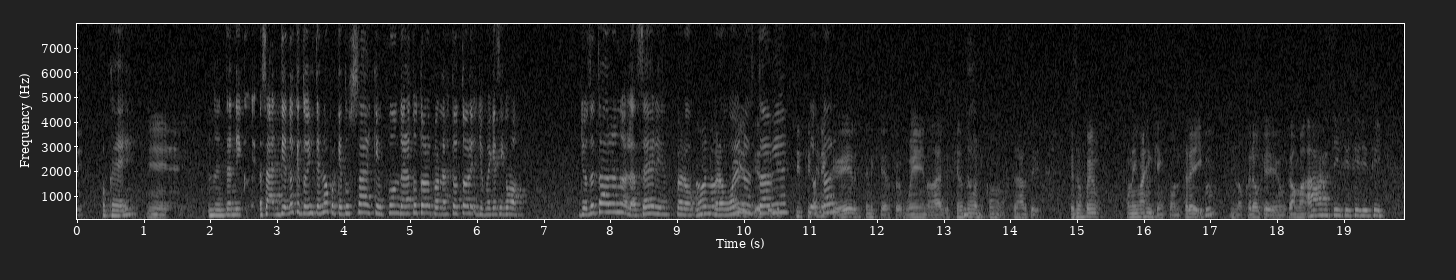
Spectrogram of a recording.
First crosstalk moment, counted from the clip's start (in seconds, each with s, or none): 9.3 s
